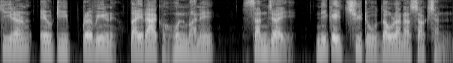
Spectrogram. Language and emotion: Nepali, neutral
